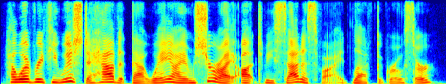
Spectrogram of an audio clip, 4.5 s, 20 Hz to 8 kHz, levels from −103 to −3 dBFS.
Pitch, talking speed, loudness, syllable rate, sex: 210 Hz, 270 wpm, -18 LUFS, 6.3 syllables/s, female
